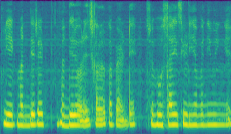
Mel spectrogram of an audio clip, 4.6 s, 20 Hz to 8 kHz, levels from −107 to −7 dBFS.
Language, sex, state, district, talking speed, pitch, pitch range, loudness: Hindi, female, Bihar, Gaya, 220 wpm, 230 Hz, 215-230 Hz, -15 LUFS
